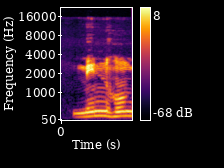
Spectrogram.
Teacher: اسے ایک الف کے برابر لمبا کر کے پڑھیں گے، منہم یہاں پر اظہار ہوگا یعنی غنے کے بغیر پڑھا جائے گا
